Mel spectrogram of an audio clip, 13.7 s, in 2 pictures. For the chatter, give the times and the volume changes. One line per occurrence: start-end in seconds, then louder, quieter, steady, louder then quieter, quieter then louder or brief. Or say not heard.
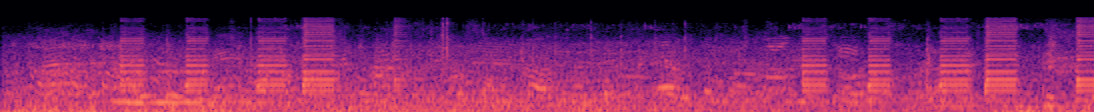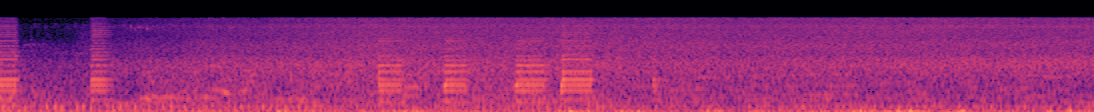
0.0-13.6 quieter.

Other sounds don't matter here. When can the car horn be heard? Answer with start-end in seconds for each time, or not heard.
0.8-2.6, 5.0-7.5, 9.2-11.0.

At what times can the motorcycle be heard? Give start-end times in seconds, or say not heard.
6.2-13.6.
